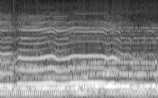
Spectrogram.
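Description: Mixed choir singing a cappella: the lower parts hold a steady hummed chord while a higher line sustains and wavers above it.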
